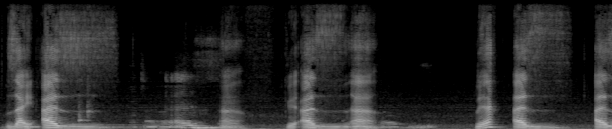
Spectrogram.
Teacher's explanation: Suara lepas tapi nafas tahan.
